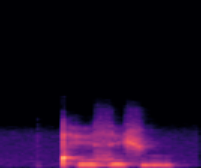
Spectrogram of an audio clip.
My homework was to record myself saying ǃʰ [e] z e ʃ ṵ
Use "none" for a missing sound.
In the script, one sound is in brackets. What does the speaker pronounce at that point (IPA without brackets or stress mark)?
e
